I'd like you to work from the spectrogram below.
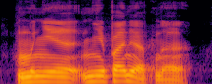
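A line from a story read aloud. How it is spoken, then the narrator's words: Dry. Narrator (Russian): сухо сказал генерал-майор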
